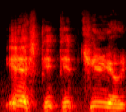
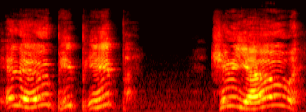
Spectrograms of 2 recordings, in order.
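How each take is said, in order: First: Said in the usual way. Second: Very high, loud, slow posh British; hammed-up upper-class English accent; posh English caricature. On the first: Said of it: "talk like that". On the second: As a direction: toff greeting, much higher and slow. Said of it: "Did anybody ever talk like that".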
